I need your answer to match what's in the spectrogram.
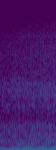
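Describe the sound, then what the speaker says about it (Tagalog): A car engine idles after its copper spark plugs were swapped for iridium ones, giving a quiet, steady low hum with an even pulsing beat throughout. "Okay, so pandaran natin yung makina."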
